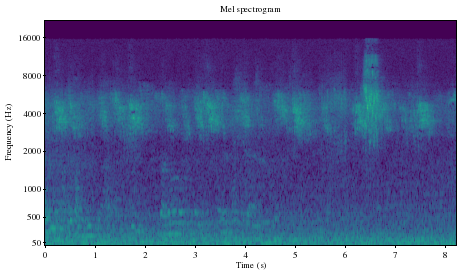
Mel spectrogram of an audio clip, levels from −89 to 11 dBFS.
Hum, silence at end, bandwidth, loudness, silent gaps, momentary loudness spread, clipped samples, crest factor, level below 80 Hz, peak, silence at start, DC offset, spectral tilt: none; 0 s; 16 kHz; -30 LUFS; none; 14 LU; under 0.1%; 24 dB; -42 dBFS; -8 dBFS; 0 s; under 0.1%; -2 dB/octave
